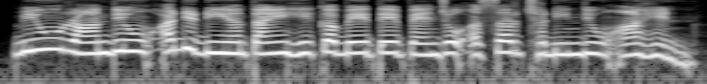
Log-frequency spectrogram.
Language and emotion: Sindhi, neutral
